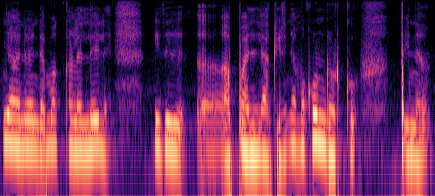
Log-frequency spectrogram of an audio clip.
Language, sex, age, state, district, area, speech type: Malayalam, female, 45-60, Kerala, Kasaragod, urban, spontaneous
